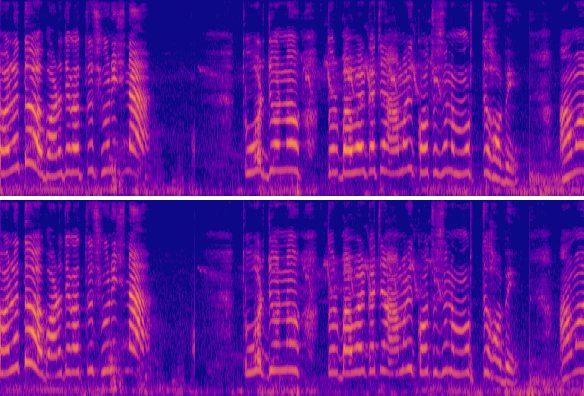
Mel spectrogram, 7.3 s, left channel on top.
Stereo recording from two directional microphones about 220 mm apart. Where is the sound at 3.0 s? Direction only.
10° right (ahead or behind).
